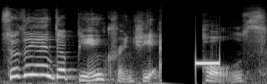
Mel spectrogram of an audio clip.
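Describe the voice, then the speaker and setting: A woman's voice rises and falls in very wide pitch swings. Noticeable background noise sits behind her. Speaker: animated storytime youtuber. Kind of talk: storytime monologue. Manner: casual.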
